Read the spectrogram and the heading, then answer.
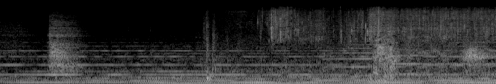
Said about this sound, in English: He runs the tap in the sink and splashes his face, then wipes the blood off his skin with his hand.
